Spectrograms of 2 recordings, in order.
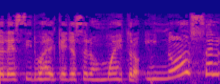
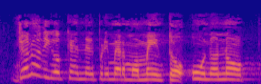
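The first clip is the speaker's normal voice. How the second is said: ordinary talk, nothing marked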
